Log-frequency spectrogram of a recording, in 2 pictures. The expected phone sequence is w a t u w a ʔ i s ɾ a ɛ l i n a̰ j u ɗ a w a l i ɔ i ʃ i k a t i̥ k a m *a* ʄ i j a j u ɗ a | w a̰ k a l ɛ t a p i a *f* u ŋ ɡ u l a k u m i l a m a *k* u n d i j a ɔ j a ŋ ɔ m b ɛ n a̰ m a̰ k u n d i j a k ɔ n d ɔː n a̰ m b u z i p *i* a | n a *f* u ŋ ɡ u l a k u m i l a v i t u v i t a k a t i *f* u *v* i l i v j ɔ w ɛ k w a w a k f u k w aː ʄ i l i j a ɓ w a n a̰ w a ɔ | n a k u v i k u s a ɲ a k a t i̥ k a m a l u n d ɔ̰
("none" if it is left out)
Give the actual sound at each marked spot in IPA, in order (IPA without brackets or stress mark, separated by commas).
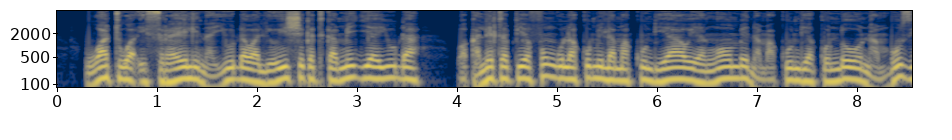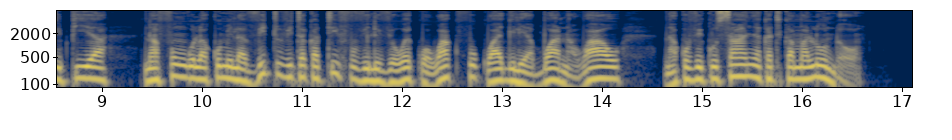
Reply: i, f, k, i, f, f, v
